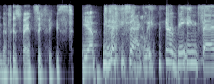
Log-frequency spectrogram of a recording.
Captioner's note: laugh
